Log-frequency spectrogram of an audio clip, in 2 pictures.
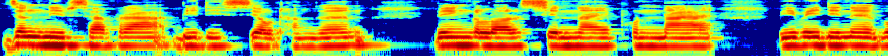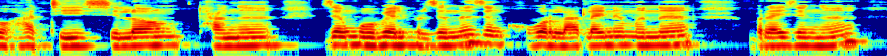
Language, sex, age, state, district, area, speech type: Bodo, female, 45-60, Assam, Chirang, rural, spontaneous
